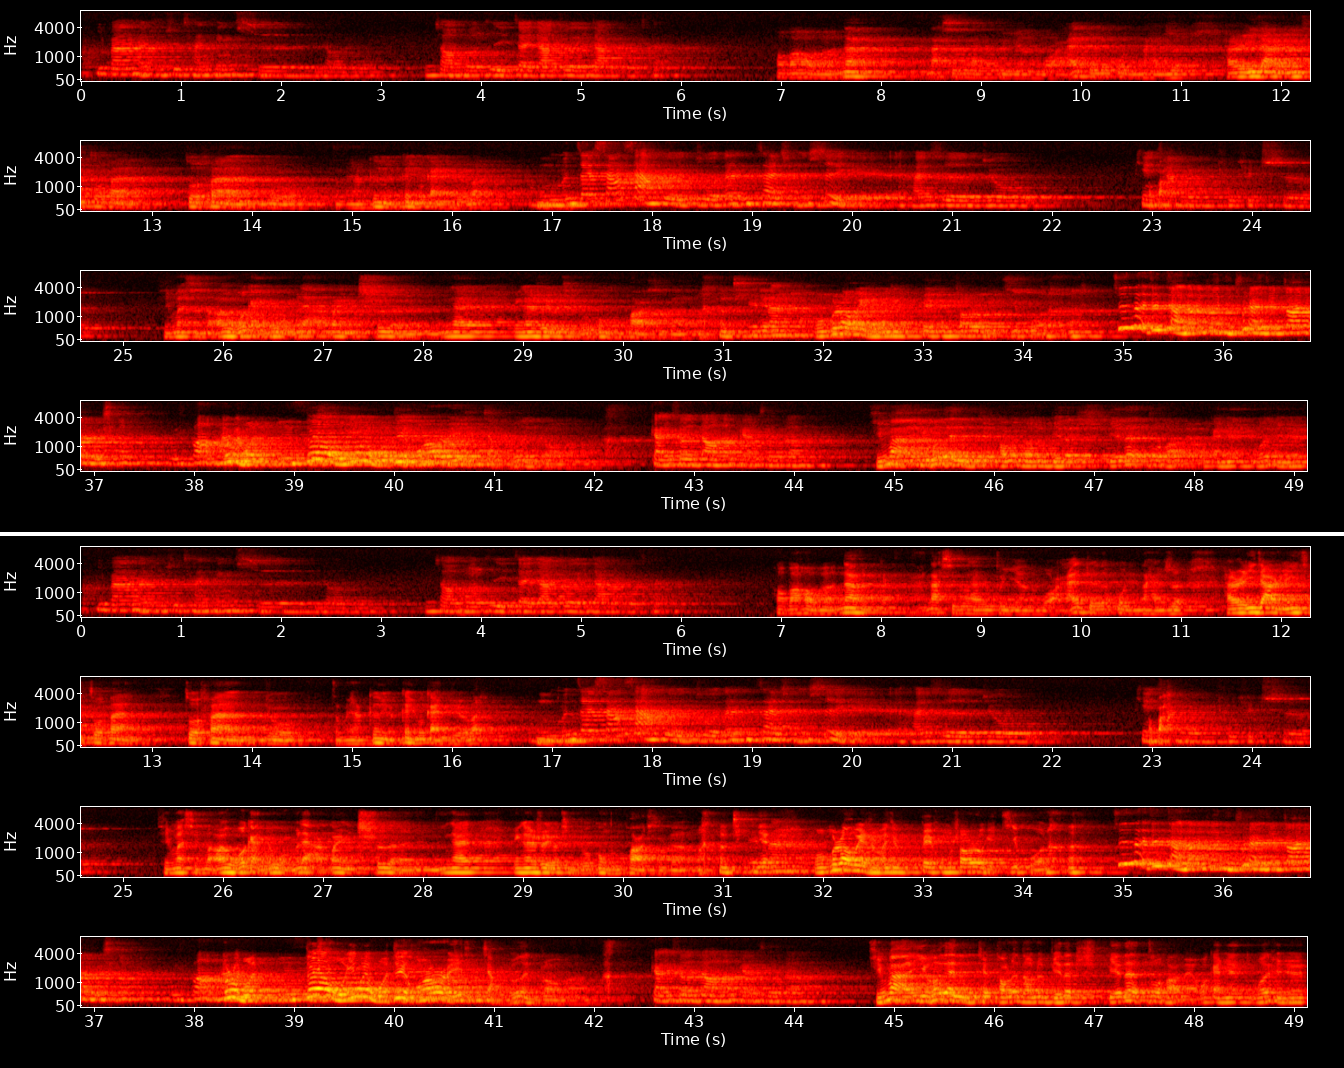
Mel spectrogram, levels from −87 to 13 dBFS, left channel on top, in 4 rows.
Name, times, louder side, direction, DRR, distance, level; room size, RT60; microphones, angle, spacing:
voice 1, 0.2-3.0 3.4-6.0 16.8-21.9 22.9-24.7 31.2-31.9 34.9-38.5 38.8-39.4 42.6-44.2, left 1 dB, 10° left, -1 dB, 0.7 m, -34 dB
voice 2, 7.0-14.5 14.8-16.4 16.8-17.1 23.0-23.2 25.4-34.6 38.3-38.7 39.1-42.2 44.8-49.1, right 3 dB, 60° right, 4 dB, 0.4 m, -30 dB
14.0 x 4.9 x 2.4 m, 2.7 s
head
